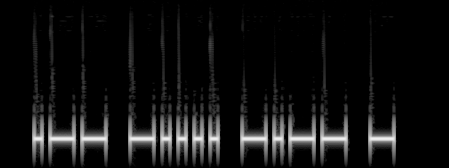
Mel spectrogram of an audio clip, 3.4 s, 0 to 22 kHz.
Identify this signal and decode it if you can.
Morse code, heard as a keyed tone, about 20 wpm, 700 Hz. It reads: W6YT
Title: Speed Racing - USA 1x2 Call Signs 17wpm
